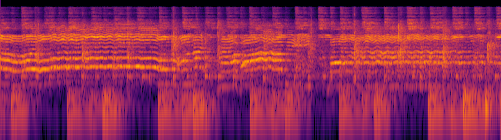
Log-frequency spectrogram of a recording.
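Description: A woman's solo voice sings an Assamese Nagara Naam devotional chant in long, wavering held notes, with large brass bortal cymbals clashing in rhythm beneath it.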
